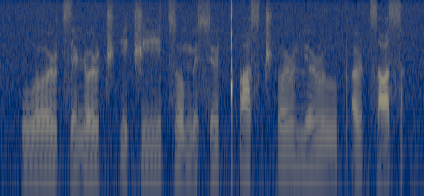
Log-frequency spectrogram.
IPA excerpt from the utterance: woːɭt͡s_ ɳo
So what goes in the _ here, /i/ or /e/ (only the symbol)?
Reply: e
